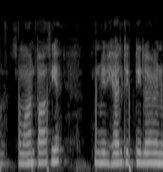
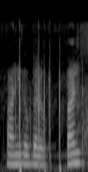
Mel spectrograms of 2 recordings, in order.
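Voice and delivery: ordinary delivery

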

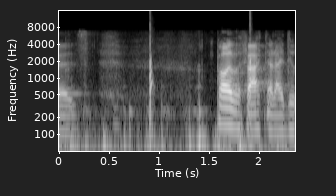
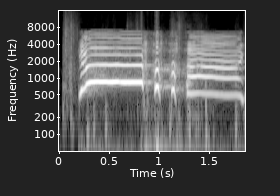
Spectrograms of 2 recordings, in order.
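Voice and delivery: high shrieking laugh; screaming laugh; 15 dB louder than usual. Real, not acted. Wild laugh after kill.

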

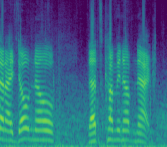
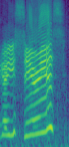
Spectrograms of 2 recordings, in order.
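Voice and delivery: high, loud incredulous question; mock disbelief; 8 semitones higher, 8 dB louder than usual. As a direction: act out the confused guy's shock. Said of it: "He's like".

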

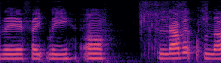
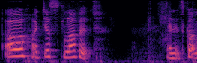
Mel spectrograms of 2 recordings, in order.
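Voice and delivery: ordinary talk, nothing marked

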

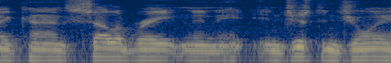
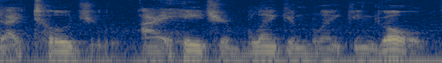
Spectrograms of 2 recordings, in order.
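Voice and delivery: low menacing repeat; 5 semitones lower, 8 dB quieter than usual. Retold or imitated. Stranger repeating his threat to Limo Bob, low and cold. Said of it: "He goes".

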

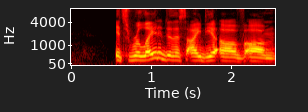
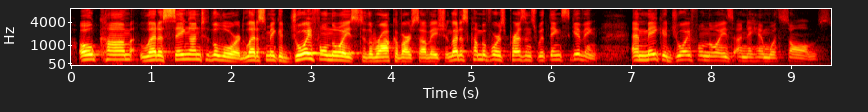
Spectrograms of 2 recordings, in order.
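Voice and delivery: louder, ringing proclamation of the psalm; scripture reading; 5 dB louder than usual. Acted. Preacher reading Psalm ninety-five aloud to the church, proclaimed. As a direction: call the congregation to sing out.

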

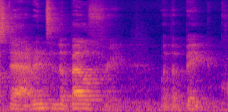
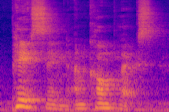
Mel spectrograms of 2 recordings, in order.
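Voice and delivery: plain reading voice

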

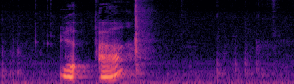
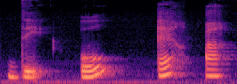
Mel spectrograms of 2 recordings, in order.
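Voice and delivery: slow spelling; 4 semitones lower, 4 dB quieter, slower than usual. Shown as a demonstration. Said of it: "Donc, Dora".

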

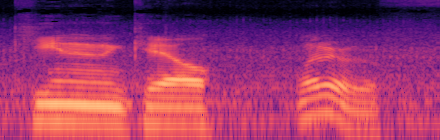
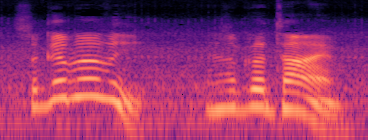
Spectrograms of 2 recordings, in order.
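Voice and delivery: high squeaky voice; 11 semitones higher than usual. Acted. Sudden high squeaky line.

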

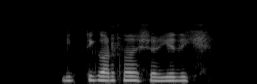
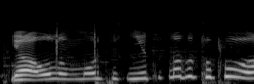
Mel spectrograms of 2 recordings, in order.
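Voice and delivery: higher, slow, stretched-out complaint; exasperated whine; 5 semitones higher than usual. Real, not acted. Gamer moaning at teammate Mortis for missing the ball, exasperated whine. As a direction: drag it out in disbelief.

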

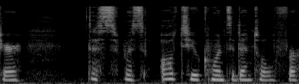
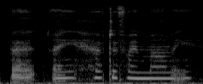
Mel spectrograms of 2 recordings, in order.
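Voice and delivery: put-on high, soft little-boy voice; whimpering; 6 semitones higher, 5 dB quieter than usual. A narrator's reading. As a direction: whimper it like a child missing his mother. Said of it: "he whimpered".

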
